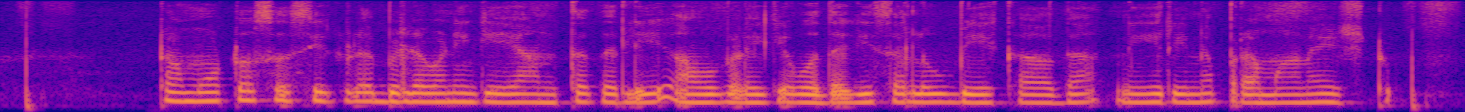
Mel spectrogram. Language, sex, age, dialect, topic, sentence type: Kannada, female, 18-24, Mysore Kannada, agriculture, question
